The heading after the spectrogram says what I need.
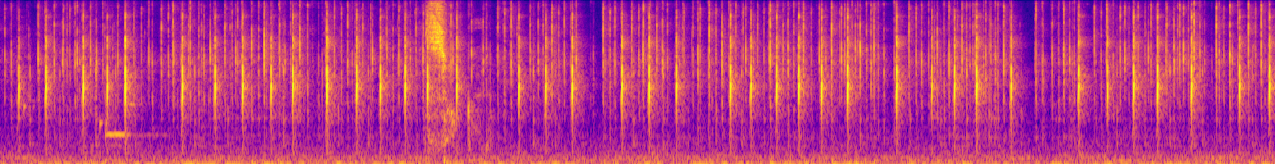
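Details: Monokei x SingaKBD Jaguar TKL, o-ring mount, TTC switches, dark blue flipped spacebar. Crisp, even clacks at brisk pace with one deeper spacebar hit, no rattle or ping; healthy keyboard, though the enter key later sounds sharp (tester suspects stabilizer).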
